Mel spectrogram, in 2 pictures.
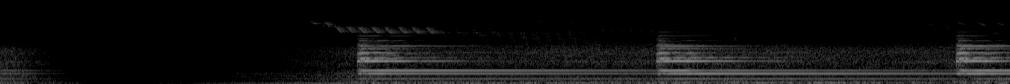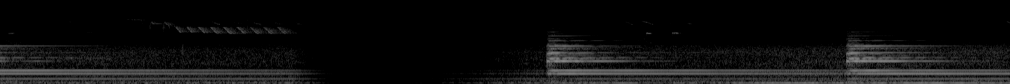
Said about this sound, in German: Viele hören das Läuten der Heimatglocke nur als Hintergrundgeräusch.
